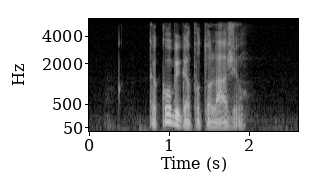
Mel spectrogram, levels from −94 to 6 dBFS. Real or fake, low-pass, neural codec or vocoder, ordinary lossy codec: real; 5.4 kHz; none; AAC, 48 kbps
